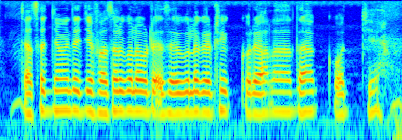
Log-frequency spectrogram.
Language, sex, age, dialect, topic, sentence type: Bengali, male, 25-30, Western, agriculture, statement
